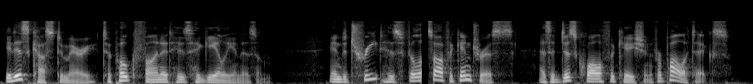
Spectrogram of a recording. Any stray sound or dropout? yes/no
yes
